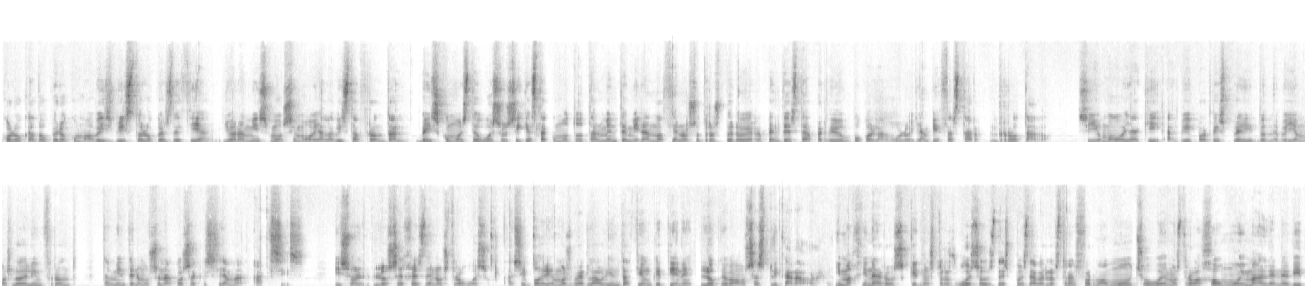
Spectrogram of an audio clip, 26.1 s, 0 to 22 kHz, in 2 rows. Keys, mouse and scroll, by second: 1.9 click, 1.9 scroll down 3, 4.1 click, 4.7 scroll up 3, 5.1 shift+middle click, 5.7-6.8 drag, 7.0 shift+middle click, 8.2-9.3 drag, 15.6 click, 16.3-16.9 scroll down 1, 16.9 middle click, 16.9 scroll down 3, 18.1 shift+middle click, 18.5 middle click, 23.6 click.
